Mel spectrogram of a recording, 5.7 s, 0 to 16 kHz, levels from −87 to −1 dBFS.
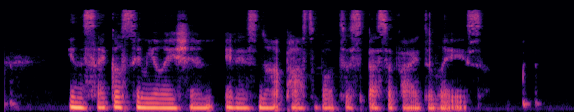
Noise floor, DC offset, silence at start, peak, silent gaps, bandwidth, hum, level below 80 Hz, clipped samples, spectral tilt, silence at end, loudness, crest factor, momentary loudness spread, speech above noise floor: -63 dBFS; under 0.1%; 0.1 s; -12 dBFS; none; 11.5 kHz; none; -54 dBFS; under 0.1%; -6 dB/octave; 0.45 s; -27 LUFS; 16 dB; 15 LU; 37 dB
